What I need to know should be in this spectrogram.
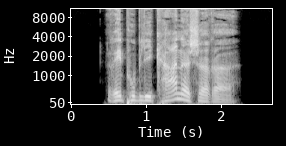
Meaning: inflection of republikanisch: 1. strong/mixed nominative/accusative feminine singular comparative degree 2. strong nominative/accusative plural comparative degree
- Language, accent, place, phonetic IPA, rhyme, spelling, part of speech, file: German, Germany, Berlin, [ʁepubliˈkaːnɪʃəʁə], -aːnɪʃəʁə, republikanischere, adjective, De-republikanischere.ogg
